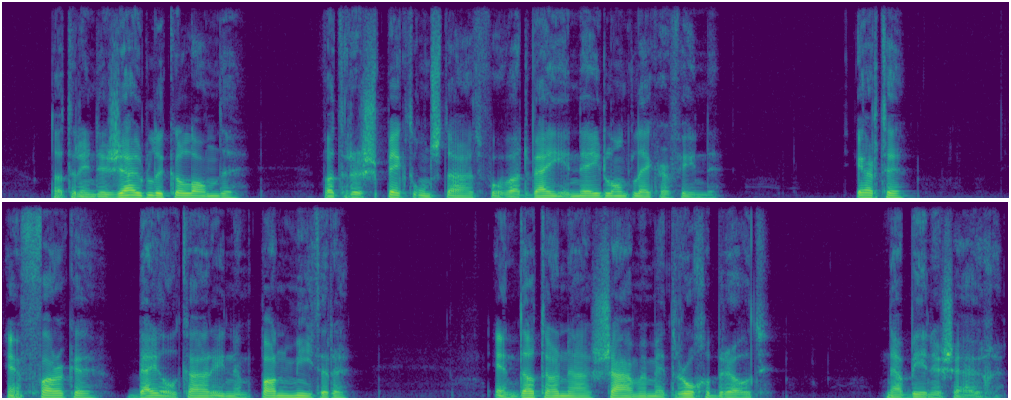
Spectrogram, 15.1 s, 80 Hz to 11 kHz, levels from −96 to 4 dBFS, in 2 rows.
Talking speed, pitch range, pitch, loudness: 135 wpm, 105-120 Hz, 115 Hz, -23 LUFS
